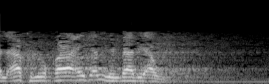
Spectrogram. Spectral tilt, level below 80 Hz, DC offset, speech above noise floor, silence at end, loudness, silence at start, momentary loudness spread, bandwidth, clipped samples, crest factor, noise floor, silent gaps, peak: -10 dB/octave; -46 dBFS; under 0.1%; 25 dB; 0.45 s; -14 LUFS; 0 s; 17 LU; 4.9 kHz; under 0.1%; 14 dB; -39 dBFS; none; -2 dBFS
